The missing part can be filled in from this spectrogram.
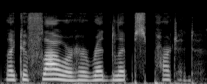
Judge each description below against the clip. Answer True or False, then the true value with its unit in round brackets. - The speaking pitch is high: True (205 Hz)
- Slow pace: False (200 wpm)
